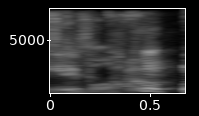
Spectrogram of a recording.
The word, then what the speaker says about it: Gable: That's five teams, like you said, the sixth that 99 James Gobble, uh, or Gabal, excuse me. Uh, actually, I think that might even be mispronunciation, but James Gable.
